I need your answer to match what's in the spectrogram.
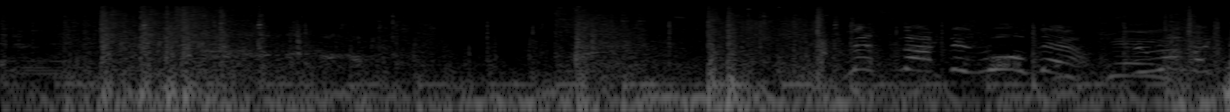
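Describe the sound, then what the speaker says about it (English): Video game gunfire in an OVERKILL Software shooter, sharp close bursts of rapid shots mixed with clattering effects, with people talking over it. "And these gun sounds are amazing."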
